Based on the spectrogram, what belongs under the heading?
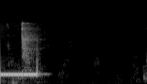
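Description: A telephone call to a caller being dialed: a single loud, steady phone tone lasting under half a second with a brief crackling burst over it, then near silence with only faint low murmurs.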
